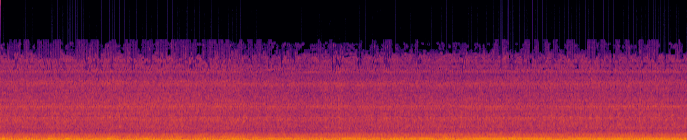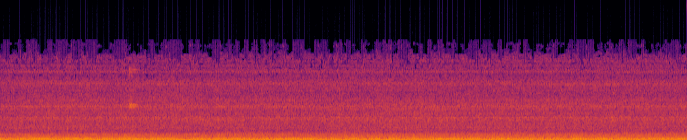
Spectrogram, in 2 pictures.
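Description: Rear-mount-turbo car's engine idling steadily with a low rumble, its note stepping down slightly about two and a half seconds in.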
